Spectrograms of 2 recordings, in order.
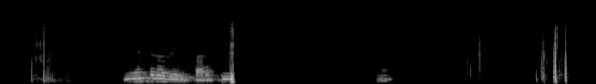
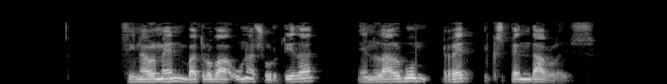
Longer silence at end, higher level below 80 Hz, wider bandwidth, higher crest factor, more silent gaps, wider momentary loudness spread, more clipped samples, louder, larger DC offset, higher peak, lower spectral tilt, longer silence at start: second, 0.4 s vs 0.75 s; second, -70 dBFS vs -58 dBFS; about the same, 7.4 kHz vs 7.6 kHz; first, 30 dB vs 18 dB; first, 0.73-0.77 s, 0.93-1.22 s, 2.37-3.76 s, 3.94-4.64 s, 4.82-5.35 s vs 3.48-3.57 s; first, 21 LU vs 16 LU; neither; second, -31 LUFS vs -17 LUFS; neither; second, -6 dBFS vs -2 dBFS; first, -8 dB/octave vs -5 dB/octave; second, 0.45 s vs 1.25 s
